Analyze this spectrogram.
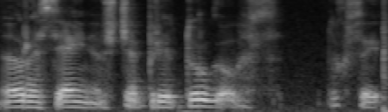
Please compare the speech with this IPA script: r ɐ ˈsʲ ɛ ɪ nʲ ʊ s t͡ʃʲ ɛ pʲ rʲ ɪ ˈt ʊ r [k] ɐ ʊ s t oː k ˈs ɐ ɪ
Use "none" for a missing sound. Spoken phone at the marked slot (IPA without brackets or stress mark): ɡ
